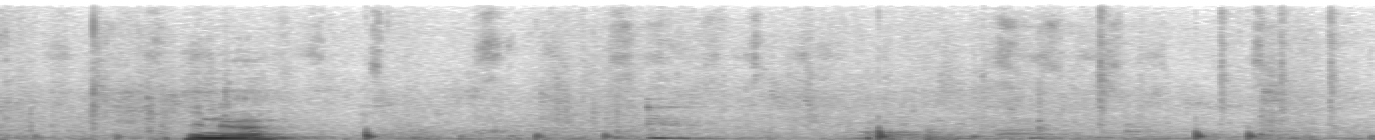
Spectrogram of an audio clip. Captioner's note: board writing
